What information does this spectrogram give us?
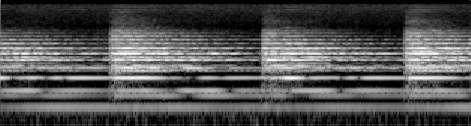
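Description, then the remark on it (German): A large cast steel church bell of St. Marien tolls alone, struck three times at a slow, steady pace, each clang ringing over a deep, sustained hum that never fades between strikes. “Die große Glocke wies in ihrer lateinischen Inschrift auf den Grund der Stiftung hin.”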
